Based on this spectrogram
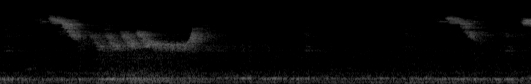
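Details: Blue-black grassquit singing in the campainha style. A high note slides steeply down into a buzzy, stuttering trill, then lifts again. A second descending sweep follows about four seconds later over a constant low hum.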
